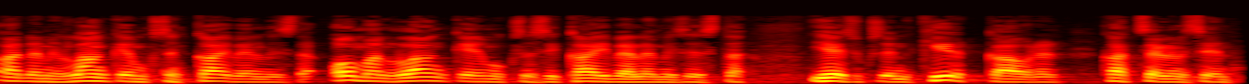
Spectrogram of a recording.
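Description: A man with a fairly high, slightly mellow, husky voice preaches earnestly. He guides the congregation through prayer one line at a time, and they echo each phrase back in call-and-response.

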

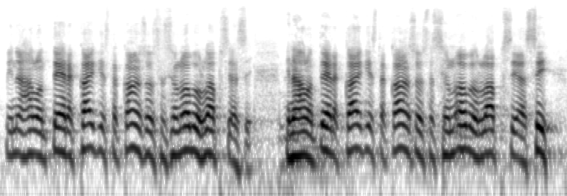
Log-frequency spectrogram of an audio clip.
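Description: A man leading a charismatic prayer, repeating each phrase and declaring commands, with bursts of speaking in tongues. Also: on the high side. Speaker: prayer leader.

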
